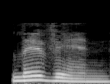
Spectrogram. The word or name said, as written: live-in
